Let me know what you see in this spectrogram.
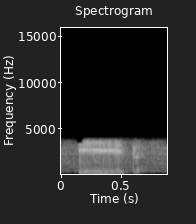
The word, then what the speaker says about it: Eid: And we know that Eid, and some people say it, so we gotta get out of the habit of saying Eid. It's not Eid. Eid is a different word with a different connotation to it. It's Eid. Just imagine double E, long E in terms of your phonics back in the day.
